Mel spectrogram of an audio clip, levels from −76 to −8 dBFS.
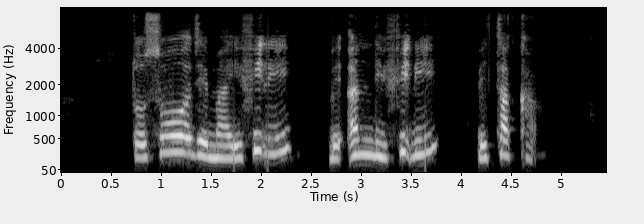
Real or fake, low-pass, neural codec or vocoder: real; 7.2 kHz; none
